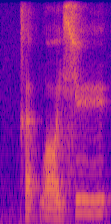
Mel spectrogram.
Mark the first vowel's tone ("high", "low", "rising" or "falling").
rising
